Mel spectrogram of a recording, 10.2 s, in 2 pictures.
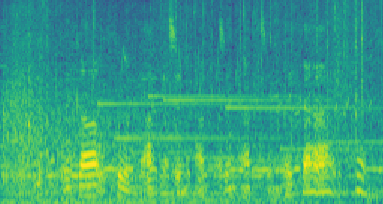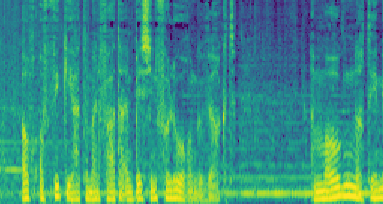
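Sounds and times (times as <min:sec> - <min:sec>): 
pigeons cooing on the central square of Kavala: 0:00.0 - 0:05.6
speech: 0:01.0 - 0:08.4, 0:09.2 - 0:10.2.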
